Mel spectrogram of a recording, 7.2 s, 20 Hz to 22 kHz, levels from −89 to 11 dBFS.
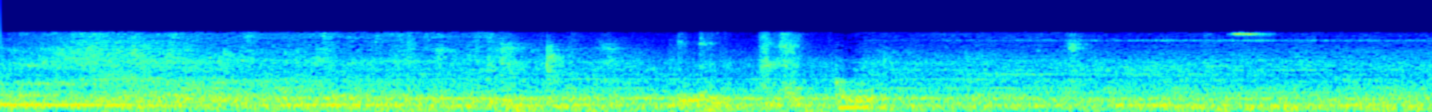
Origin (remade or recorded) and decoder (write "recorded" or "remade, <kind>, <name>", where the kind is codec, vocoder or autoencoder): remade, vocoder, Vocos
